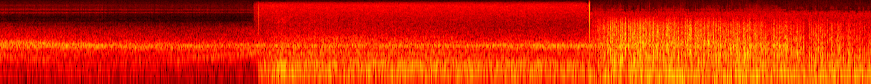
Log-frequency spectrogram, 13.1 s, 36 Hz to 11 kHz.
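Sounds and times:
deep rumble of huge explosion: 0:03.8 - 0:13.0.

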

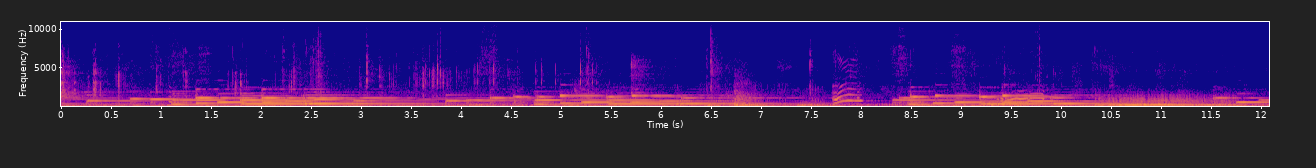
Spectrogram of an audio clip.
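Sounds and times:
kitten meowing: 0:07.7 - 0:08.2.

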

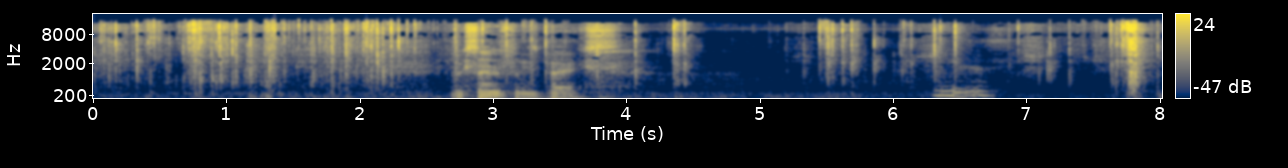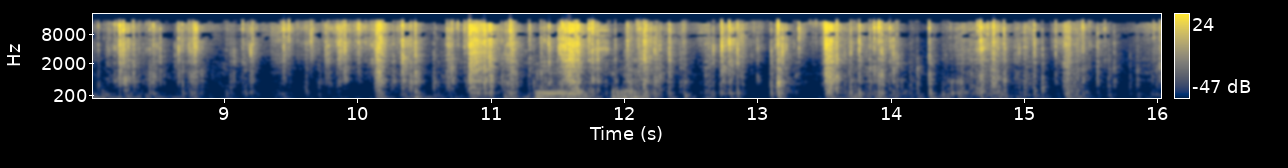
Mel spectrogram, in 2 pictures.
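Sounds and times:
foil wrapper crinkling and tearing: 0:00.0 - 0:04.5, 0:05.3 - 0:16.0.

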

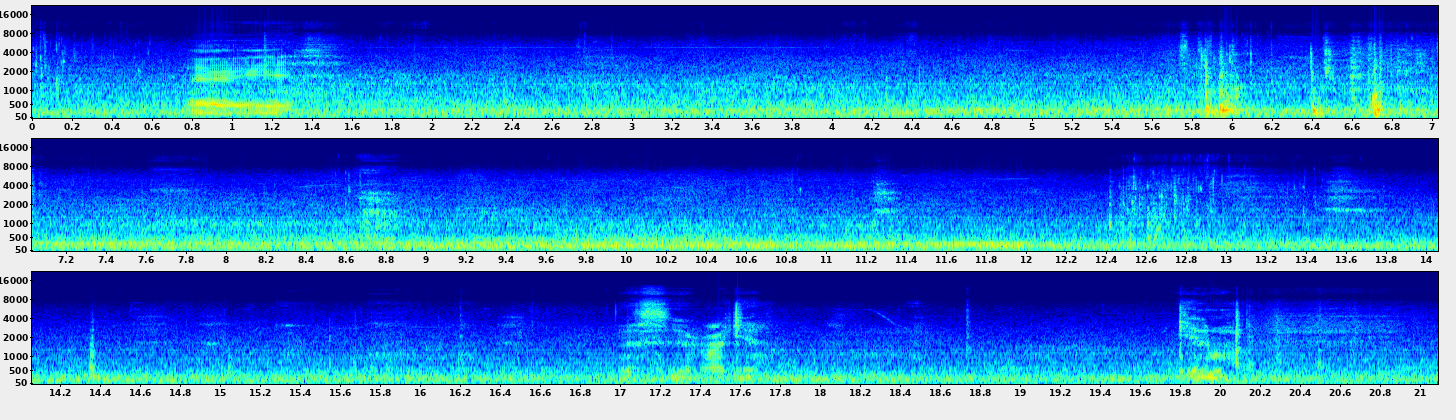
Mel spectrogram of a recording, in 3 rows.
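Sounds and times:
knocks and splashes: 0:00.0 - 0:00.6, 0:05.8 - 0:07.1, 0:12.4 - 0:13.4
steady low hum: 0:00.0 - 0:21.0.

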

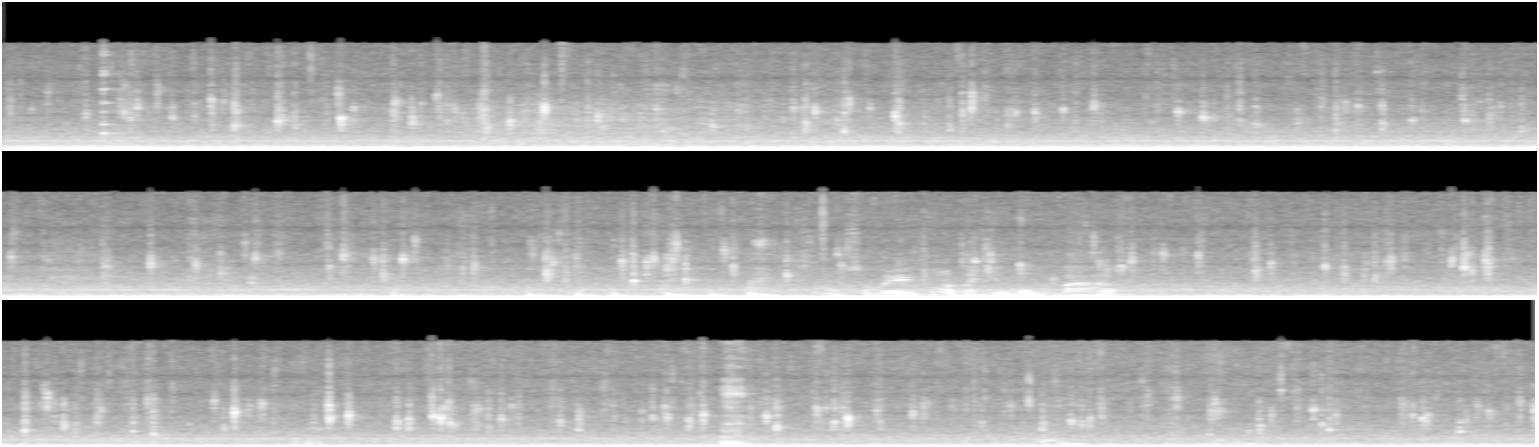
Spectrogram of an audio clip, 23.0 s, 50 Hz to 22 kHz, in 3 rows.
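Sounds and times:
hot oil sizzling and crackling: 0:00.0 - 0:23.0.

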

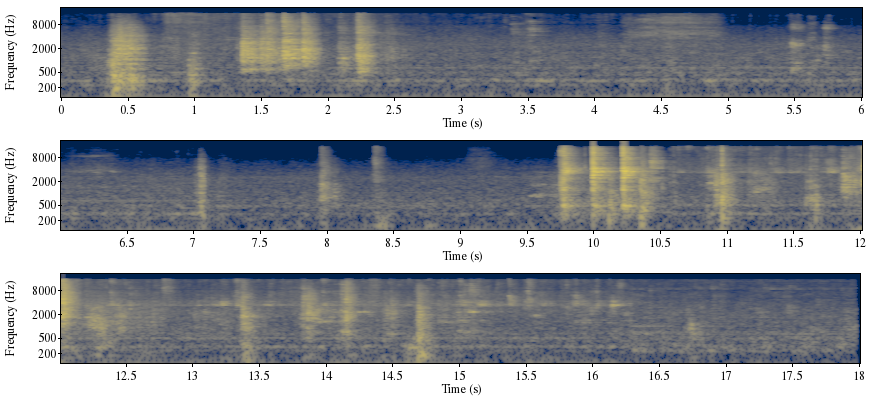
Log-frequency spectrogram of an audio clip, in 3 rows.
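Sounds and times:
utensils and dishes clinking: 0:00.4 - 0:02.6, 0:09.8 - 0:18.0.

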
